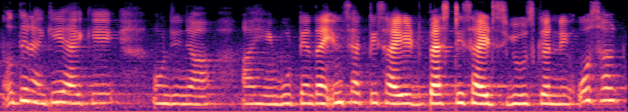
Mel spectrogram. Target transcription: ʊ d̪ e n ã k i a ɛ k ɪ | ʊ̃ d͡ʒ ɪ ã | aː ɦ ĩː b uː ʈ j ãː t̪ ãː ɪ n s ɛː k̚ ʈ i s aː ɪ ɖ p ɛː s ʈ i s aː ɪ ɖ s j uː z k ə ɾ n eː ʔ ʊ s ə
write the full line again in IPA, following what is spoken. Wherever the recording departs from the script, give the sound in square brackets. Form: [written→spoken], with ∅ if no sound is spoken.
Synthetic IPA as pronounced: ʊ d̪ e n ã k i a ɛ k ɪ | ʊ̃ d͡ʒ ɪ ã | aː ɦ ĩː b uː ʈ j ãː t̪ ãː ɪ n s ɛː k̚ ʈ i s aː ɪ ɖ p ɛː s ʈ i s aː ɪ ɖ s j uː z k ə ɾ n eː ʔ ʊ s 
